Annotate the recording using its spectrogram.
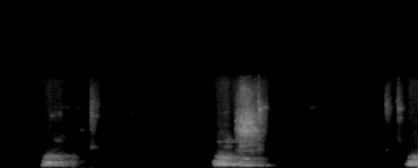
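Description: A dog barking twice, about a second and a half apart.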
